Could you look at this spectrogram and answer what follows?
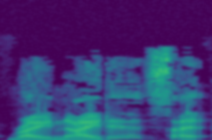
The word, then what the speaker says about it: rhinitis: But before we delve into that, why don't we just first start with defining what are allergies versus allergic rhinitis. Am I pronouncing that right? – Yes.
